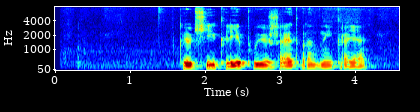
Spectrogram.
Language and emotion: Russian, neutral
